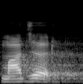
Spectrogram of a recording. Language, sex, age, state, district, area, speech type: Goan Konkani, male, 60+, Goa, Canacona, rural, read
